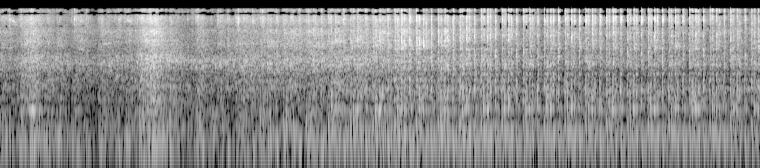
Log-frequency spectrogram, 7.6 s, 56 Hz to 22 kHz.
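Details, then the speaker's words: Truck V8 with belt-driven fuel pump, just swapped from gasoline to methanol: loud choppy firing, heavy low rumble and clatter at steady idle, about 4.7 air/fuel ratio, may be leaned out; normal running on methanol. "that was idling about 4.7 air/fuel ratios it's pretty good we might be able to lean it out so okay it's brutal on you on your lungs"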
